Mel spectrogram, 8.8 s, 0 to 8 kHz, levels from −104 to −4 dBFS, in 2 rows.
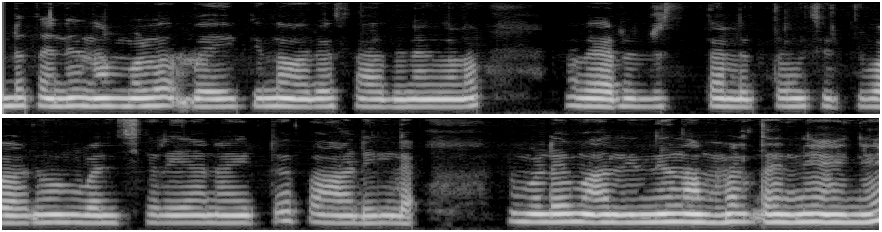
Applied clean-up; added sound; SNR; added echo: neural mask model Resemble Enhance denoiser.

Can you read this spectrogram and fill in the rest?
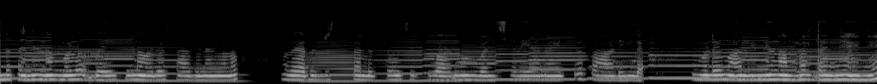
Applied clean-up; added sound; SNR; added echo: none; Wind instrument, woodwind instrument; 11 dB; none.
